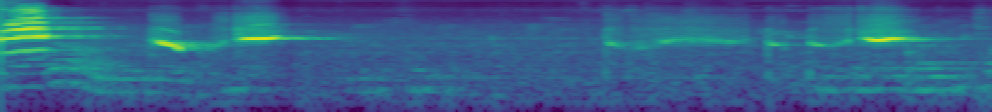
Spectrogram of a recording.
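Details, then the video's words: Hungry pet parrot that talks in Bhojpuri and asks for roti: a harsh opening note, then a series of short whistled slurs, some dipping and some level, between silent gaps. "रोटी देबे !! भुख लगल बा !! Bhojpuriya tota !! Bhojpuri talking parrot"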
